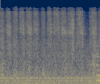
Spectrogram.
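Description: A hard pastel stick scratching across the textured painting surface in quick, repeated strokes as grass lines are drawn.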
